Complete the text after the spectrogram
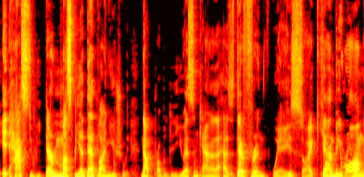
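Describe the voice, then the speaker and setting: A young man from Serbia, rambling through casual reaction commentary as a streamer, swearing often and correcting himself. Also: medium pitch.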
